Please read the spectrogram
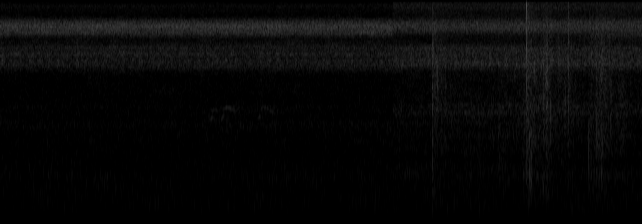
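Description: Steady high-pitched chorus of insects. About two-thirds of the way through, a few short rustles and one sharp click break in, as of something moving through dry leaf litter.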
